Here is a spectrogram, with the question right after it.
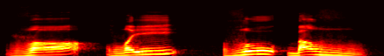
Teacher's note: Perhatikan cara bacanya, sama tempat keluarnya. Ujung lisan ketemu ujung gigi seri. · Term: huruf dha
